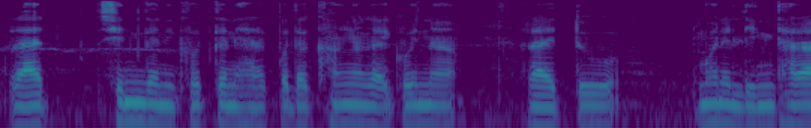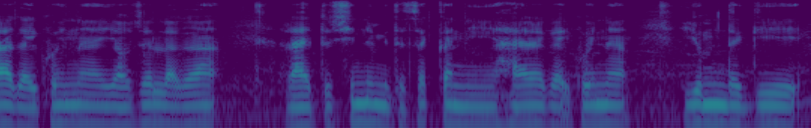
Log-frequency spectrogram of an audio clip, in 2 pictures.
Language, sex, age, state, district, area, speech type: Manipuri, male, 18-30, Manipur, Thoubal, rural, spontaneous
